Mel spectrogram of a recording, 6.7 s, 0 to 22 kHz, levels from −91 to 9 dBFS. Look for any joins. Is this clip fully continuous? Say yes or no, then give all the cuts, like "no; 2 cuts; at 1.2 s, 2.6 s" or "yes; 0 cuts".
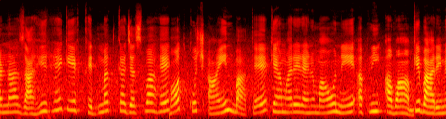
yes; 0 cuts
